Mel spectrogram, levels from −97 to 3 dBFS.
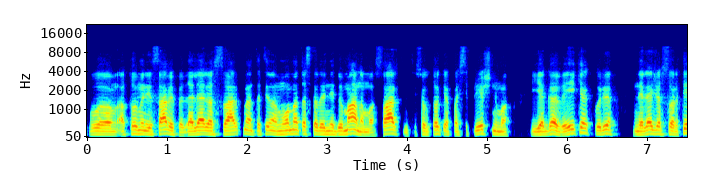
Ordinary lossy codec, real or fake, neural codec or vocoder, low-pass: MP3, 96 kbps; real; none; 9.9 kHz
